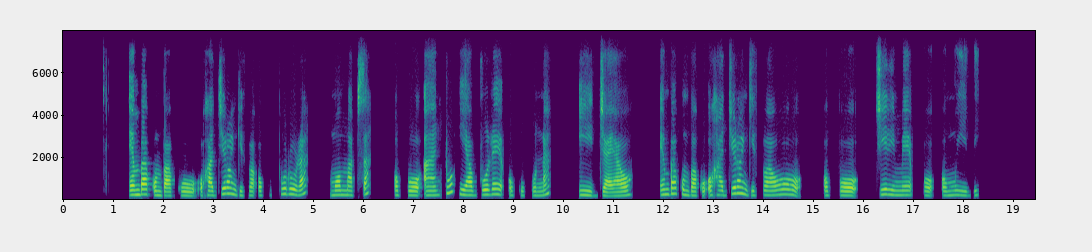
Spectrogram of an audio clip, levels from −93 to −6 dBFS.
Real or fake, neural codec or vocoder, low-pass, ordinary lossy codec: real; none; 7.2 kHz; Opus, 32 kbps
